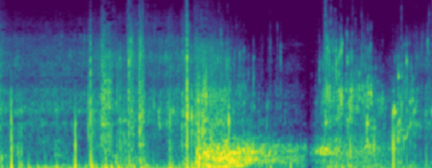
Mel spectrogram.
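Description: Pool water splashing and sloshing against a camera held at the surface, with many sharp slaps of water on it and a stretch of muffled, low bubbling gurgle about two seconds in.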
